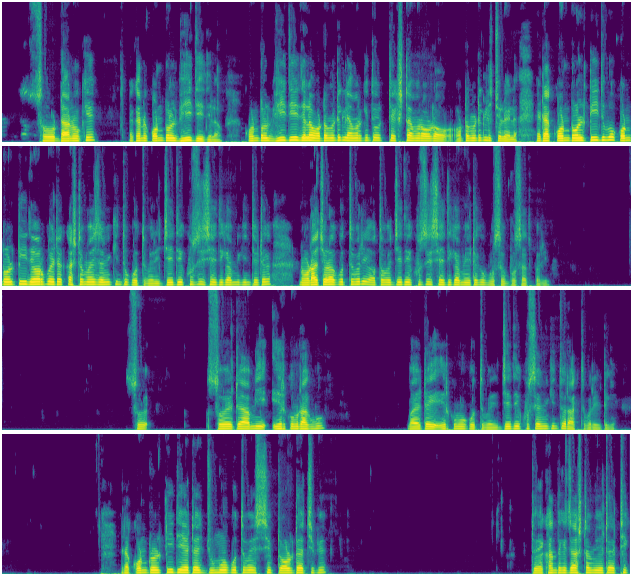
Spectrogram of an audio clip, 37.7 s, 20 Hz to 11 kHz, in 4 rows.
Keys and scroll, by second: 2.9 ctrl+v, 8.4 ctrl+t, 30.5 ctrl+t.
